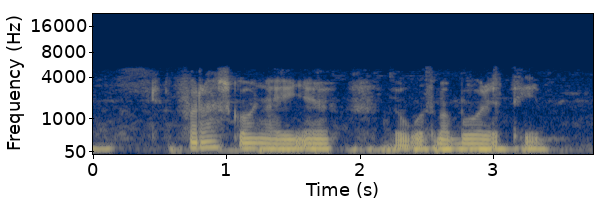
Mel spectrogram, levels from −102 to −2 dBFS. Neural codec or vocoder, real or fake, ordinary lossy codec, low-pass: none; real; Opus, 64 kbps; 5.4 kHz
